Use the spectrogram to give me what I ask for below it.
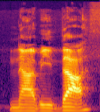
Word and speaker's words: Navidad: So we have Navidad, Navidad, Navidad, and I say the TH at the end, even though it ends up in a D, because it's how we pronounce it.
